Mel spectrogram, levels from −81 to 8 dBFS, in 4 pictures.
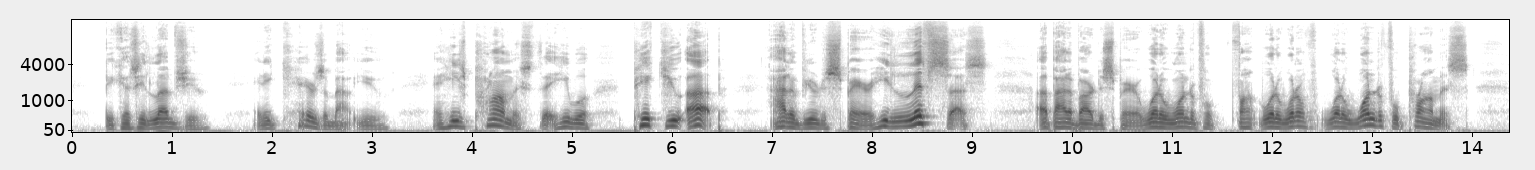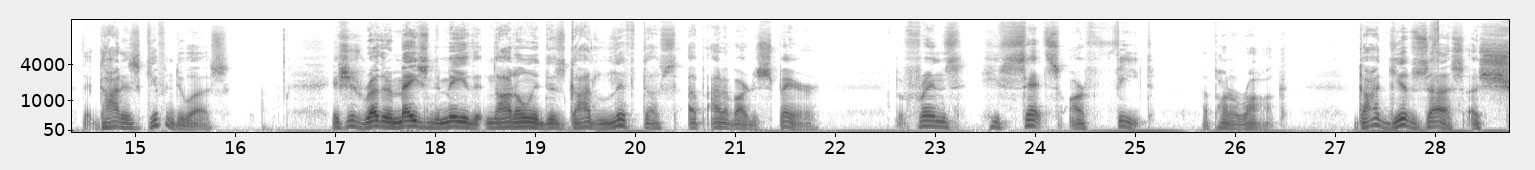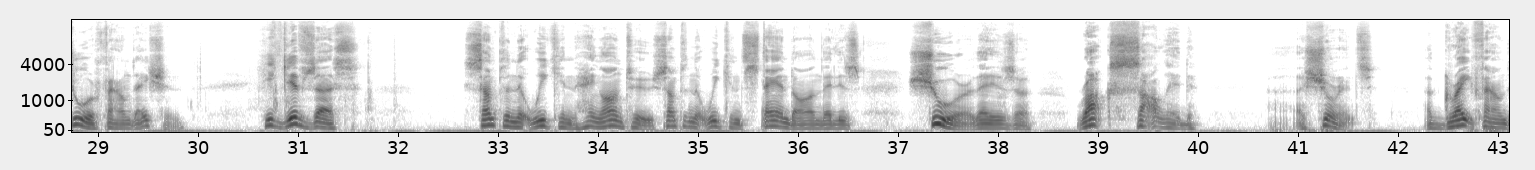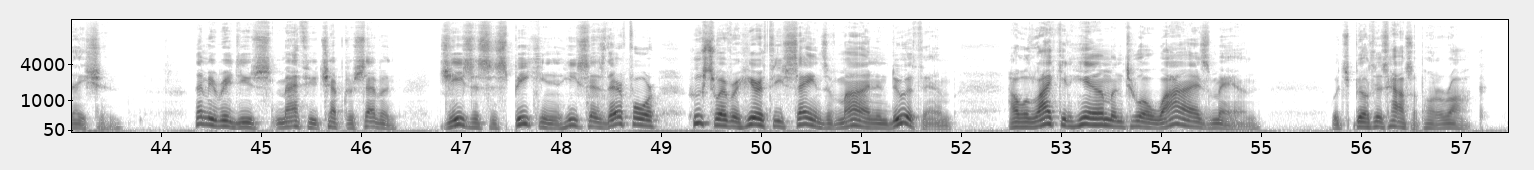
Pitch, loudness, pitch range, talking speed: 110 Hz, -28 LUFS, 95-135 Hz, 150 wpm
